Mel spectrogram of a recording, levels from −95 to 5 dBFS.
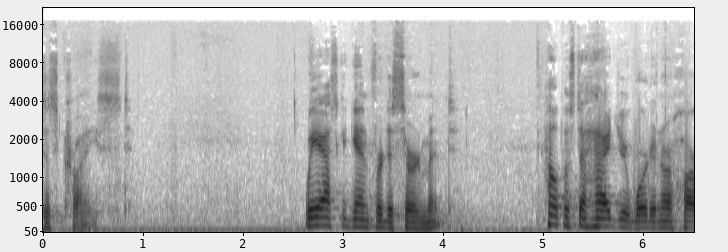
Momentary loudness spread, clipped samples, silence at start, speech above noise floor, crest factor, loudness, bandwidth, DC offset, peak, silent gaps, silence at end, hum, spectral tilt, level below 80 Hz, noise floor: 17 LU; under 0.1%; 0 s; 26 dB; 18 dB; -16 LUFS; 17 kHz; under 0.1%; 0 dBFS; none; 0 s; none; -6.5 dB/octave; -42 dBFS; -41 dBFS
